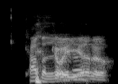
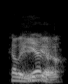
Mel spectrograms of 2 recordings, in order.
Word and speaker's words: Caballero: How do we pronounce it? Caballero. Caballero.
